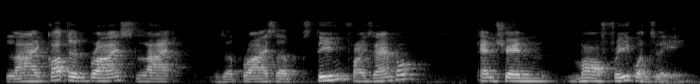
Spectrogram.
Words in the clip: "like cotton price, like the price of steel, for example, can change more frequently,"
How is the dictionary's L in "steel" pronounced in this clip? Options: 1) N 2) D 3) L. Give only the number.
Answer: 1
